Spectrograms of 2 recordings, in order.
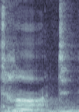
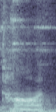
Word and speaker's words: Teint: So they were presenting this product that caught my attention, and it was called the Perfect, and I believe it's pronounced Teint, but it's spelled T-E-I-N-T 2.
